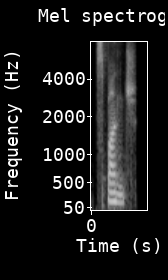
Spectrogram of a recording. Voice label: "sponge", Indian

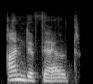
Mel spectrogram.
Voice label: "underfelt", Indian

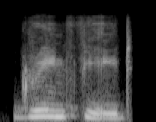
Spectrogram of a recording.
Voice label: "greenfeed", Indian

